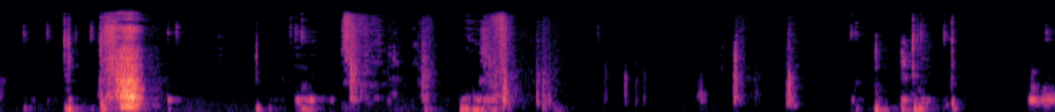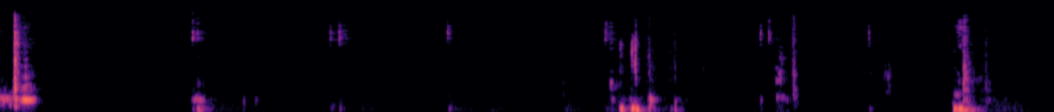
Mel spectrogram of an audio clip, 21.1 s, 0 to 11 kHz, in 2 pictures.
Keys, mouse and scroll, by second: 8.8-11.6 alt+scroll down 1, 16.8 ctrl+z.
